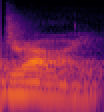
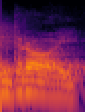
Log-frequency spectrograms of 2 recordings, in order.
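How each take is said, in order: First: It starts with a j-like sound before r. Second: It starts with a plain, clear d sound. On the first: The speaker calls it right. "لما الدي يجي جنب الار انطق جي جي جي جي" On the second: The speaker calls it wrong. "ما تقولش dry"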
